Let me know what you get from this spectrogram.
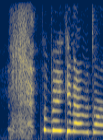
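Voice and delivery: tickled squeal. Real, not acted. Cracking up at the bacon avatar.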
